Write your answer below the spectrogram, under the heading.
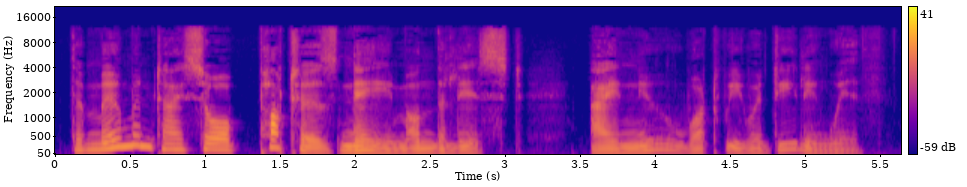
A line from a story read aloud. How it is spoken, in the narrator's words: she said softly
